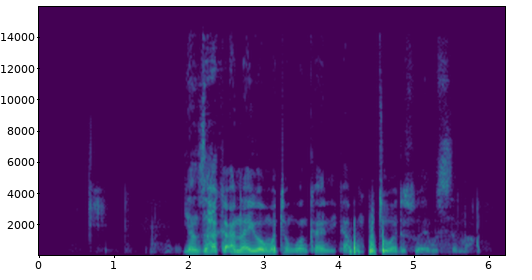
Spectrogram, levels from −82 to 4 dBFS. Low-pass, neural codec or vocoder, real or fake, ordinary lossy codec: 14.4 kHz; none; real; none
